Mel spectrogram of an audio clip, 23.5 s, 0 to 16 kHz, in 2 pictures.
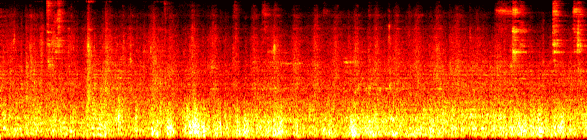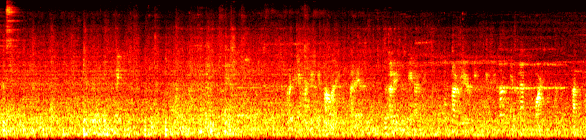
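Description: The 12702 Hussainsagar Express running on rails near Begumpet on the Hyderabad–Mumbai route, a steady rumble with rhythmic wheel clatter and occasional squeals, heard from inside the coach with voices talking in the background.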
